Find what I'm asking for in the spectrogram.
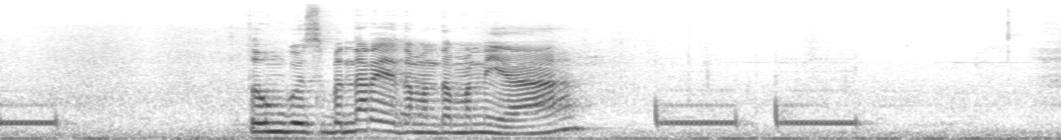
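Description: A phone call is dialed: a short dial tone, then a fast run of rising and falling keypad tones, followed by two steady beeps of the line, loud and close, with a voice speaking briefly at the start.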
